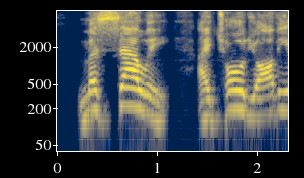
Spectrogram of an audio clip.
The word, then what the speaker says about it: Miceli: quilly verse Danielle Miceli Miceli that's how you say it because that's Italian people trying to explain to me see that vowel at the end That's Italian Masali I told you all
